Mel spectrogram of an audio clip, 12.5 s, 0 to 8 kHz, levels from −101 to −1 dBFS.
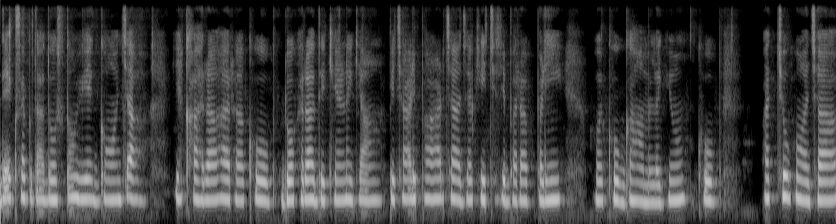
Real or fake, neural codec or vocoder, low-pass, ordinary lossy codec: fake; codec, 24 kHz, 3.1 kbps, DualCodec; 7.2 kHz; none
